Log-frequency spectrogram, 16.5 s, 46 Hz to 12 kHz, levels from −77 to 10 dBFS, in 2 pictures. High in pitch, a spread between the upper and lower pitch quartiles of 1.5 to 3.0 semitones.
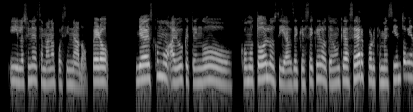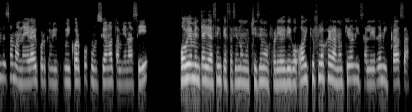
Yes: high, 210 Hz; average, 2.7 semitones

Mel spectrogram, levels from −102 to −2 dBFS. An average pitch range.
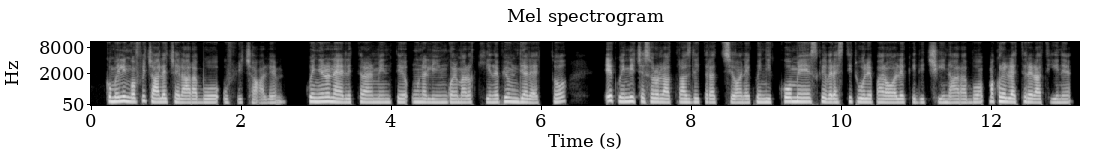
No: narrow, 2.2 semitones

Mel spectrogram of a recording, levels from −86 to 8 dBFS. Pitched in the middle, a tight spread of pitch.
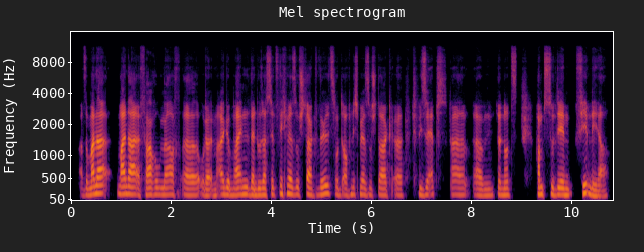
Yes: medium, 145 Hz; narrow, 1.7 semitones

